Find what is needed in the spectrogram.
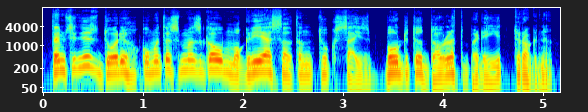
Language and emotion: Kashmiri, neutral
